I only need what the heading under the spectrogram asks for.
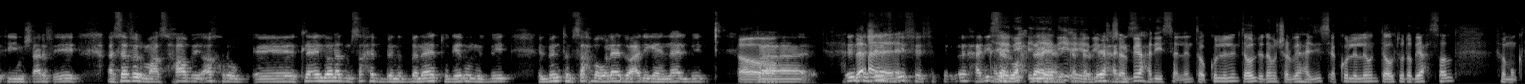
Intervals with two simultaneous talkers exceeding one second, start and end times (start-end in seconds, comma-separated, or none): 9.9-11.6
